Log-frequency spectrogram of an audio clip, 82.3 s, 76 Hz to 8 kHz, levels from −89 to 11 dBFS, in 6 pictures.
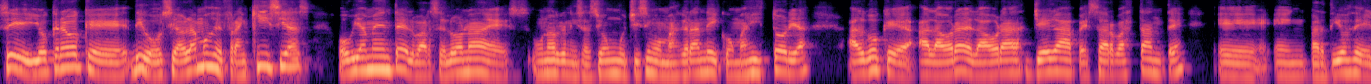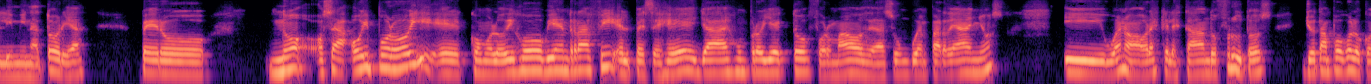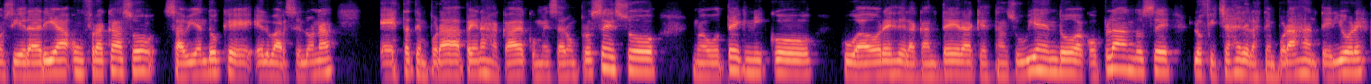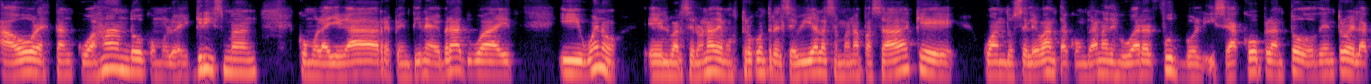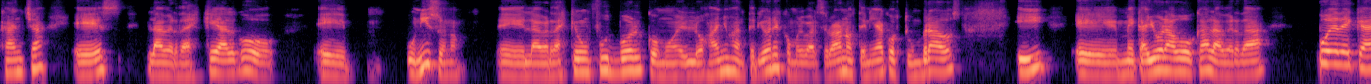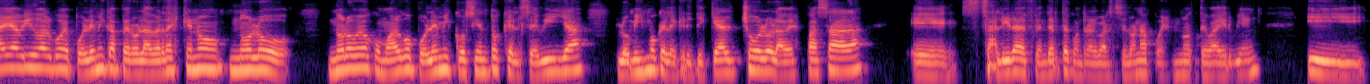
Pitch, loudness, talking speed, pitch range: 145 Hz, -13 LUFS, 170 wpm, 130-160 Hz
